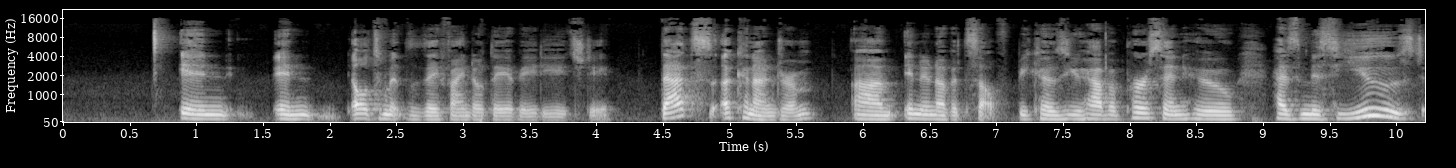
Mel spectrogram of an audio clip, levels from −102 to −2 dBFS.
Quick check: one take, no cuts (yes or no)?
yes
